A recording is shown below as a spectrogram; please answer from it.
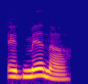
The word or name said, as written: admina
